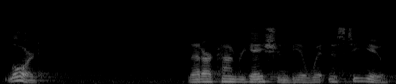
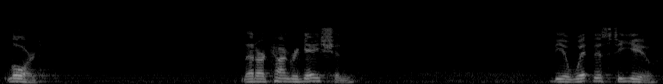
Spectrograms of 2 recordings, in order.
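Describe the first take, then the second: First: It is read at a normal pace. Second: It is read slowly.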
